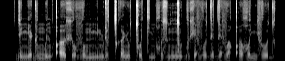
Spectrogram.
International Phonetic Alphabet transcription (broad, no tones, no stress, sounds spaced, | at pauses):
ɡ ɛ nʲ ɤ ɖ u m u nʲ qʼ u ʃ o v o m nʲ o m ɖ ɤ ǀʰ ɤ ɳ u ǀ o tʲ u nʲ χʷ ɛ z ʊ m ŋ͡ǀ ʊ ɡ o ʃ ɛ v o d ɛ d ɛ v o qʼ u ʁʷ ɛ nʲ v o d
